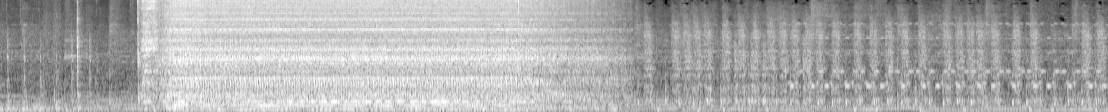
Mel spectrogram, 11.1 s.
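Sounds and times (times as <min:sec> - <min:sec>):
bench sander motor whining: 0:01.4 - 0:06.4.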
